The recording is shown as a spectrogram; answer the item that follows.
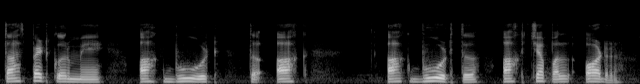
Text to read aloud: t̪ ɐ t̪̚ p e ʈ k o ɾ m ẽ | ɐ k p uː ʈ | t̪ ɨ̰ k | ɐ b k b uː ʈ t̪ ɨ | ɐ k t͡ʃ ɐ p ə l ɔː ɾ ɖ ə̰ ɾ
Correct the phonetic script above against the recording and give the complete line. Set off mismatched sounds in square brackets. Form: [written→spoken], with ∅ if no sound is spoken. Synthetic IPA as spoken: t̪ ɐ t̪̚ p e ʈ k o ɾ m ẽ | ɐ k [p→b] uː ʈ | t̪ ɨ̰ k | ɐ [b→∅] k b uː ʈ t̪ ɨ | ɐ k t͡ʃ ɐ p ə l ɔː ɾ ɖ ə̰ ɾ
